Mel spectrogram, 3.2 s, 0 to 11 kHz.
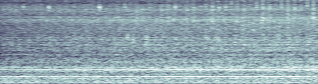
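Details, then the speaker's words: Minivan at about 322,837 on the odometer, start after a full new ignition tune-up, heard from under the van: steady idle with a whirring hum, a fast rattling tick about four per second, and a squeak. The water pump pulley is visibly wobbling; water pump bearing failing. "That water pump pulley is wobbling and I think she's getting closer to giving out here."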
